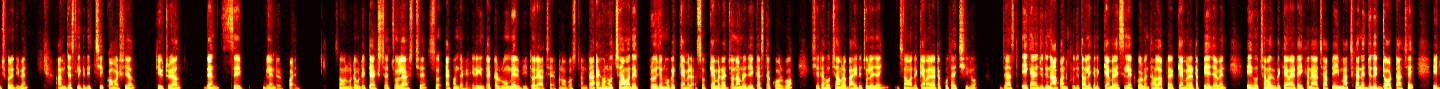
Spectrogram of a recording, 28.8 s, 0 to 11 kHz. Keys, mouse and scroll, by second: 2.0-4.2 typing, 4.3 click, 6.2-6.9 scroll up 3, 8.7-9.2 scroll down 1, 9.5 scroll up 1, 10.9-11.3 shift+middle click, 11.8 scroll up 1, 14.6 click, 16.0 scroll up 1, 16.4 scroll down 1, 17.0 scroll down 1, 18.2 click, 19.4-20.0 shift+middle drag, 21.6 click, 23.1 scroll down 1, 23.6 scroll up 1, 24.6 scroll up 1, 26.8-28.8 drag.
